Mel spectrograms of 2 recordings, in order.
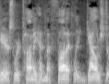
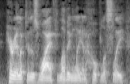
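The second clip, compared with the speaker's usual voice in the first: ordinary delivery, nothing marked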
